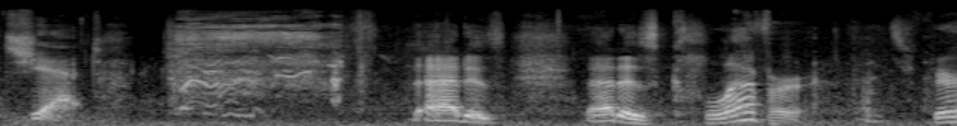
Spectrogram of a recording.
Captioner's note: laughs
